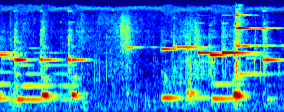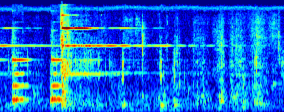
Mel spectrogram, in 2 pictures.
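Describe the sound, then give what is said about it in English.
A small bell is rung repeatedly at a museum to summon someone for help, with bright, ringing strikes at a few different pitches spaced irregularly over several seconds. It sounds clear, with no talking. “And if you just go and kind of go like that with the bell, then you can get her, and she might be able to help you.”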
